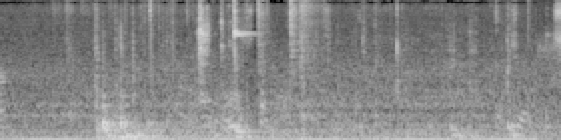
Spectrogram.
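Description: A steady, loud deep rumble, with a few light clicks and faint voices over it.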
